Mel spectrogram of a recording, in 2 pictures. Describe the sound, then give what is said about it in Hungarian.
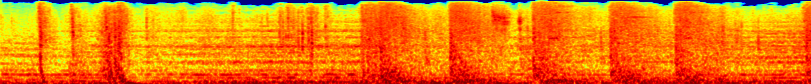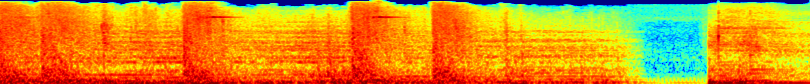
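Many gunshots crack out in a dense, loud volley of sharp impacts over a continuous rumbling background. The shots stop briefly near the end before one last burst. “Eldördült néhány lövés”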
